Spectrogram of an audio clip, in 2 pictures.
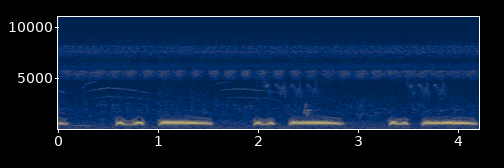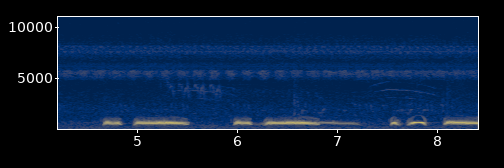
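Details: Lure call of a spotted dove, Kalimantan type, played so doves kept at home answer: mellow low cooing, short double notes then a sustained coo, repeated about every second and a half with little background.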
